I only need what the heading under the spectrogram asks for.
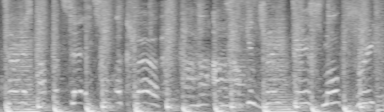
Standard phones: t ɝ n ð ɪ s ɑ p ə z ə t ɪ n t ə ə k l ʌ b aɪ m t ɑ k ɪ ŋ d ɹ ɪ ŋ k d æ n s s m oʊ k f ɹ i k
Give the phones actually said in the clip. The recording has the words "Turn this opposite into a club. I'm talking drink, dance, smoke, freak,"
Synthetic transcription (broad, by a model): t ɝ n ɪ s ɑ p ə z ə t ɪ n t ə ə k l ʌ b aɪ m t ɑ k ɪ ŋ d ɹ ɪ ŋ k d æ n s s m oʊ k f ɹ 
